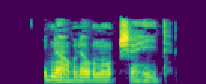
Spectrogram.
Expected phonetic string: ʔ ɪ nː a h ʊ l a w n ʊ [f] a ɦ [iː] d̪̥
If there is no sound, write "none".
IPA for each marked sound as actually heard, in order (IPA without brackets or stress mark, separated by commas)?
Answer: ʃ, iː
